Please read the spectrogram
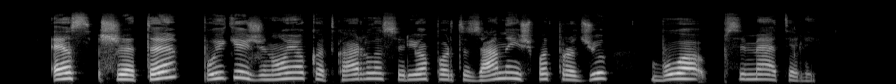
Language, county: Lithuanian, Kaunas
